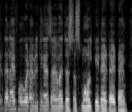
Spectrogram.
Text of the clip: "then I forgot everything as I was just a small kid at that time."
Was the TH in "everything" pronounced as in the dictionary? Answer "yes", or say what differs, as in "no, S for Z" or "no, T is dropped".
no, T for TH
